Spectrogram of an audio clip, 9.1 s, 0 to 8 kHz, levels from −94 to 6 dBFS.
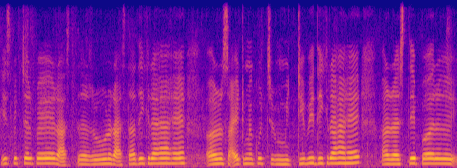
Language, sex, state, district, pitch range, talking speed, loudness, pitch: Hindi, female, Odisha, Sambalpur, 215-240 Hz, 140 wpm, -17 LUFS, 230 Hz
